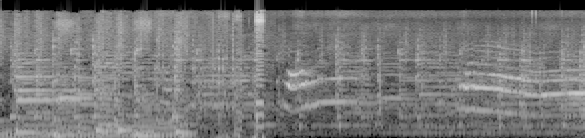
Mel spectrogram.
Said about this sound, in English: That's my kitty cat, Max,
